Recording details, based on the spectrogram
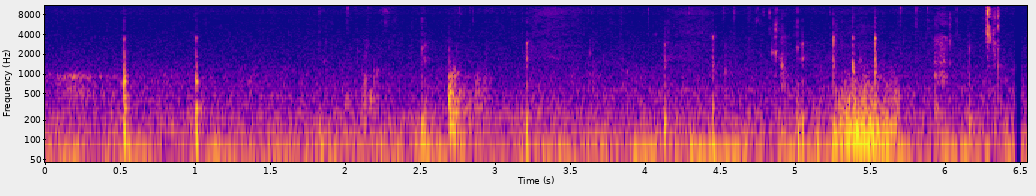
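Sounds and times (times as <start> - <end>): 
wet mouth clicks and smacks: 1.8 - 6.5
person sipping coconut water: 4.1 - 6.5
fuller gulping swallow: 4.8 - 5.8.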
